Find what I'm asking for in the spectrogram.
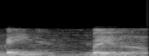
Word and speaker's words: Boehner: Is it Boehner? – Boehner, I'm sorry, I pronounced it wrong.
